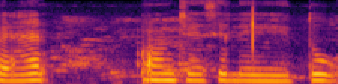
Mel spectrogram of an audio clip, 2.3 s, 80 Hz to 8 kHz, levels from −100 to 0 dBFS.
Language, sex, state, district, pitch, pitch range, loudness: Telugu, female, Andhra Pradesh, Manyam, 225 Hz, 215-235 Hz, -22 LUFS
